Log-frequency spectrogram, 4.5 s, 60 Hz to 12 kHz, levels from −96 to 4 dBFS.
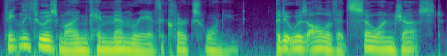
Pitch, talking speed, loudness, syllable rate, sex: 115 Hz, 240 wpm, -16 LUFS, 5.6 syllables/s, male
